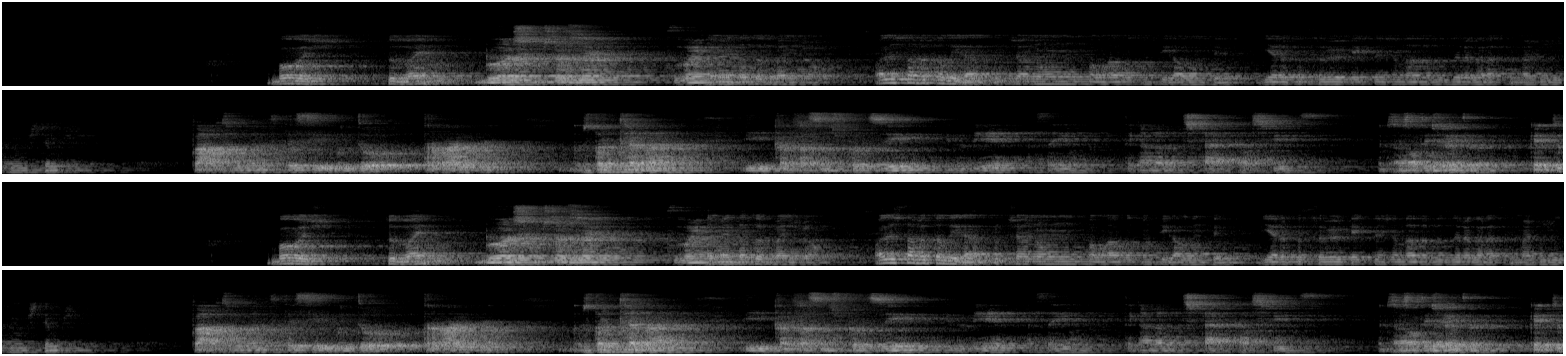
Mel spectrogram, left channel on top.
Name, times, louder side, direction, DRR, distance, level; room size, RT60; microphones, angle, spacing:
voice 1, 2.7-3.3 3.8-4.4 7.0-8.2 8.7-16.3 21.4-21.8 29.5-30.2, right 1 dB, 60° right, 1 dB, 0.8 m, -35 dB
voice 2, 4.7-6.4 6.6-7.3 17.5-26.5 26.8-28.8 29.4-31.2, equal, 5° right, -6 dB, 2.0 m, -32 dB
15.0 x 6.6 x 5.3 m, 2.3 s
head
